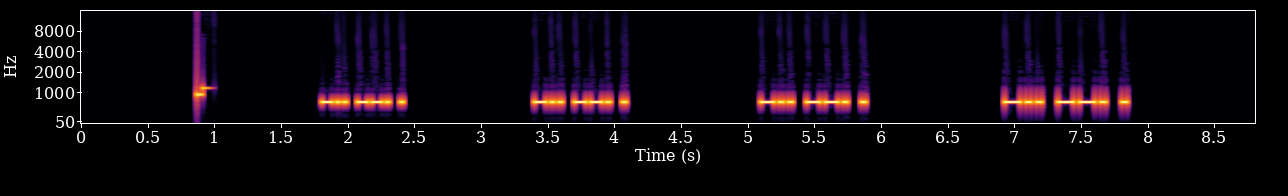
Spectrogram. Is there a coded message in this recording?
Yes: Morse code from 1.8 to 7.9 s, heard as a keyed tone, about 38 wpm, 700 Hz. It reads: DGE DGE DGE DGE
